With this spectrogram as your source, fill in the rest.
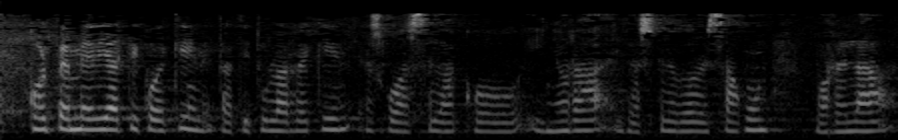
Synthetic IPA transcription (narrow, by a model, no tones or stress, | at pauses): ɡ̥o̞lpe̞me̞ð̞iat̪iko̞e̞kine̞t̪at̪it̪ulare̞kine̞zɣoase̞lako̞iɲo̞ɾaḛt̪aespeɾoðesaɣun | o̞re̞la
